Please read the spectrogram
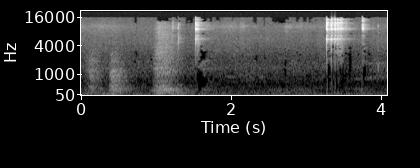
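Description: Small pearl beads clicking against each other as they are picked up for stitching: one sharp click about a second and a half in, then a quick cluster of clicks near the end, with soft rustles of handling before them.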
